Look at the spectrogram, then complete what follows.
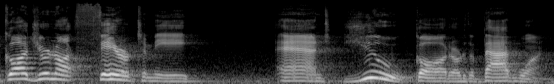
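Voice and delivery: loud, emphatic mock accusation; sulking complaint. Sulking church people blame God, loud mock complaint. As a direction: act out a sulker blaming God. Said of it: "They're sulking".

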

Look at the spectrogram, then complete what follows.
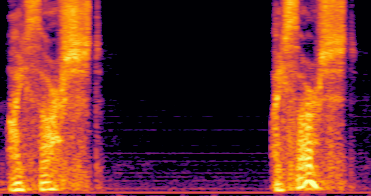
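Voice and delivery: soft, low, hushed cry of thirst. Acted. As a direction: let it fall almost to a breath, spent and weak. Christ's cry after I am list.

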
